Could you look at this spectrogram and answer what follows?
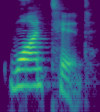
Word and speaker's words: wanted: So if you look here, we have want is the verb. It ends in a t sound. So when we change want to the past, we add ed and we pronounce this as wanted.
